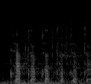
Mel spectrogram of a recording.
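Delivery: soft, voiceless run of taps; rapid tapping imitation. Co-host skipping through friend's story, quiet tapping. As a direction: patter it out quietly like a finger tapping.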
